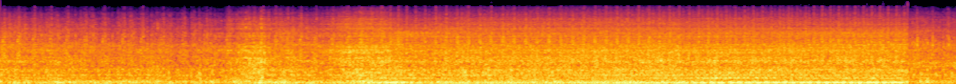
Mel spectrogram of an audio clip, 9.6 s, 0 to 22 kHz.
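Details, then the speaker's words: 1978 Dodge D150 V8 after fixing top-end lifter tick following cam and head swap: steady, even idle, smooth low rumble, no lifter ticking, at most a faint exhaust tick; normal idle. "doesn't that sound a lot better, eh? I had a tiny little ticky from the exhaust, I believe. But boy, it sounds a heck of a lot nicer."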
